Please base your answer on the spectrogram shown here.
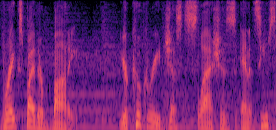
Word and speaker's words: kukri: Oh my god, you're gonna have to pronounce it for me. Is it kukri?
